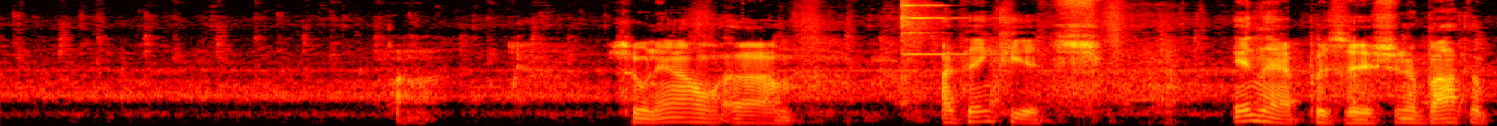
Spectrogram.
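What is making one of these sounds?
Small metal clock parts click softly as they are turned by hand.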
